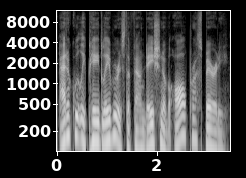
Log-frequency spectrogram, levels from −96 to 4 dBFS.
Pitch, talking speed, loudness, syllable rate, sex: 125 Hz, 155 wpm, -18 LUFS, 5.7 syllables/s, male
